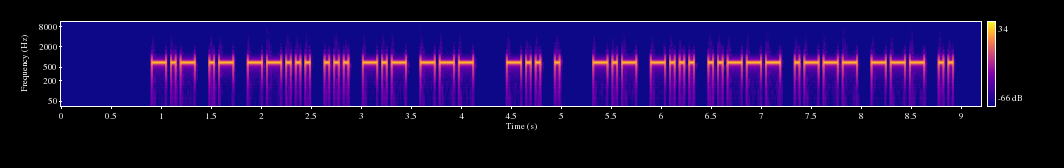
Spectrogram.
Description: Morse code, heard as a keyed tone, about 25 wpm, 700 Hz. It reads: KA7SKO DE KB2JOI
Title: USA Callsign DE Callsign - 6 Characters - 25wpm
